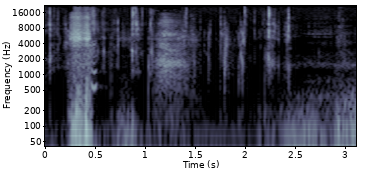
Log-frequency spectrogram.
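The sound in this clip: Gum being chewed close to the ear: many wet, sticky smacks and soft clicks in an irregular rhythm, quiet overall, with one louder crunching bite at the start.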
